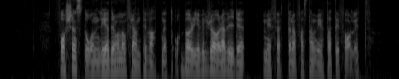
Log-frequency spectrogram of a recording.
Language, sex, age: Swedish, male, 24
